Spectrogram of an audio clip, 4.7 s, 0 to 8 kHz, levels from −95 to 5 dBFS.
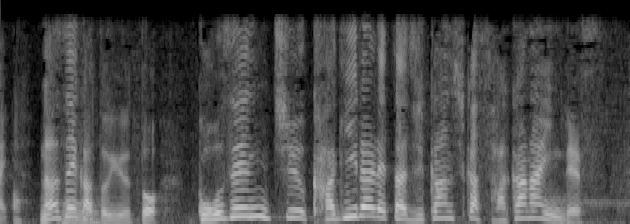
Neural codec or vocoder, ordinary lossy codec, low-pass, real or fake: none; none; 7.2 kHz; real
